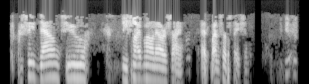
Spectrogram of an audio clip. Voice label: Light Rail Emergency, scanner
